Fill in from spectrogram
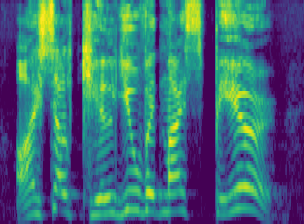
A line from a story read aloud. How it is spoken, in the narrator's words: cried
